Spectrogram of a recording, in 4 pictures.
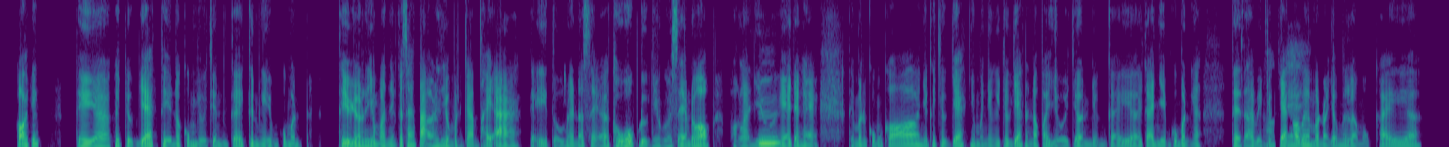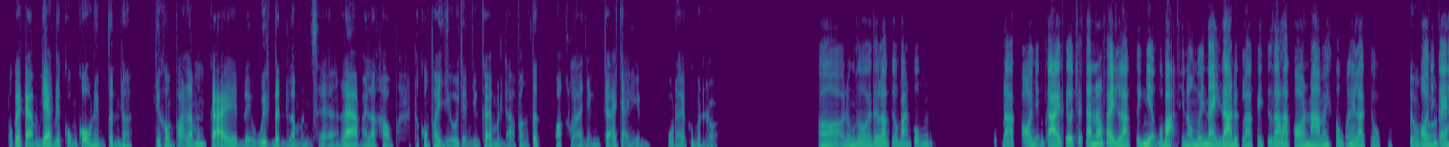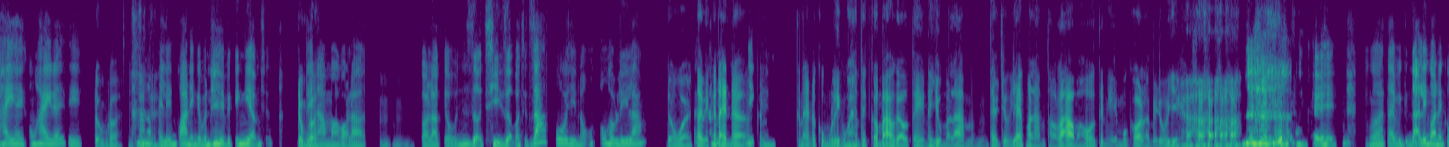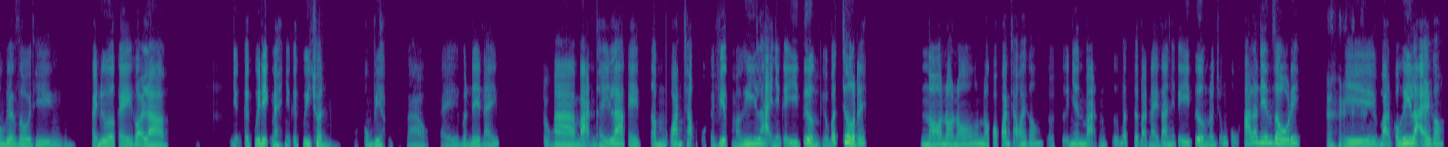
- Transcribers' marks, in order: other background noise; tapping; "làm" said as "nàm"; laugh; laughing while speaking: "đề"; laughing while speaking: "quan"; laugh; laughing while speaking: "OK"; laugh; laugh
- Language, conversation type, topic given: Vietnamese, podcast, Quy trình sáng tạo của bạn thường bắt đầu ra sao?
